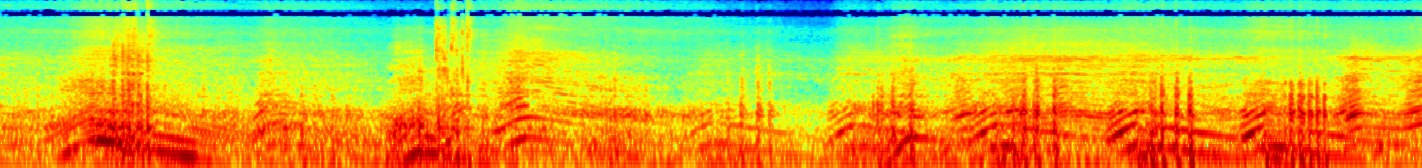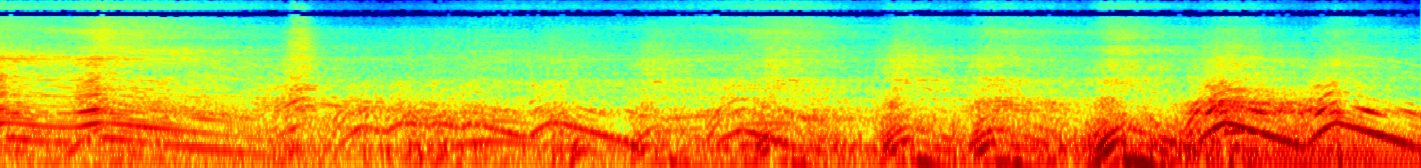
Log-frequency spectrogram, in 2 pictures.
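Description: Sports car engines revving hard as a line of cars pulls away past the roadside. The engine notes rise and fall in pitch again and again, one car after another.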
